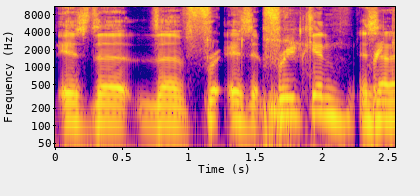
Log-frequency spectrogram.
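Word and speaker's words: Friedkin: So, you know what's great is the the is it Fredin?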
